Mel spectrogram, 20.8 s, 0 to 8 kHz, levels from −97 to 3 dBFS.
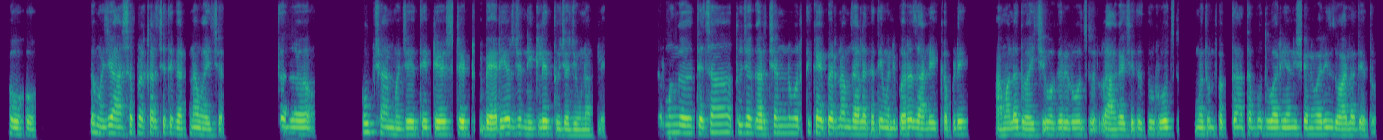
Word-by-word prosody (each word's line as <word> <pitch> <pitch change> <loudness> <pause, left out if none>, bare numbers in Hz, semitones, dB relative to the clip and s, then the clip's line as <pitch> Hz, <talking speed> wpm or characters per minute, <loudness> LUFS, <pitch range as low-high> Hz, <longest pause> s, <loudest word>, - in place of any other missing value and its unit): हो, 140 - +5
हो. 125 -2 -1 0.8
तर - - +1
म्हणजे 160 -1 0
अशा 145 -2 0
प्रकारच्या 150 -2 -2
त्या 155 - -3
घटना 135 +2 -3
व्हायच्या. 125 -2 -2 0.9
तर 140 -2 +3 0.8
खूप 185 0 -1
छान 145 -4 -2
म्हणजे 135 +1 +2
ते 140 - +3
टेस्ट 135 -1 +5
स्टेट 135 0 +4 0.2
बॅरियर 140 +4 +5
जे 155 - -2
निघलेत 135 0 +1
तुझ्या 125 -1 0
जीवनातले. 120 -1 -4 0.8
तर - - -10
मग 175 0 -4 0.3
त्याचा 150 +4 +1 0.3
तुझ्या 165 -1 +2
घरच्यांवरती 155 +4 -2
काही 155 -2 +5
परिणाम 150 -1 +2
झाला 135 -1 +3
का? - - +2
ती 145 - +1
म्हणे, 135 -1 0
"बरं 140 +2 +5
झालं 130 -2 +1
आहे 130 - +1
कपडे 135 +1 +1 0.5
आम्हाला 130 +3 +1
धुवायचे 125 -2 0
वगैरे 135 0 +1
रोज 130 0 -1 0.2
लागायचे 125 0 -1
तर 130 - +1
तू 135 - 0
रोज 140 +1 +4 0.4
मधून 140 +1 -1
फक्त 135 - -2
आता 145 0 -3
बुधवारी 140 -1 +2
आणि 140 0 +1
शनिवारीच 140 0 0
धुवायला 125 -1 +1
देतो." - - -5
140 Hz, 150 wpm, -22 LUFS, 130-145 Hz, 0.9 s, हो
